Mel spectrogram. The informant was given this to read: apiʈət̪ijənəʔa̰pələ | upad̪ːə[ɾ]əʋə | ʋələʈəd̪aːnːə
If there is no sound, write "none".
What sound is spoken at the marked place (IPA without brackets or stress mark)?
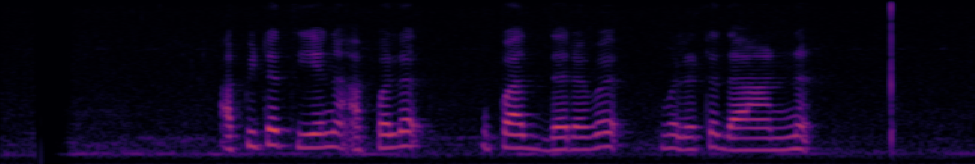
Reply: ɾ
